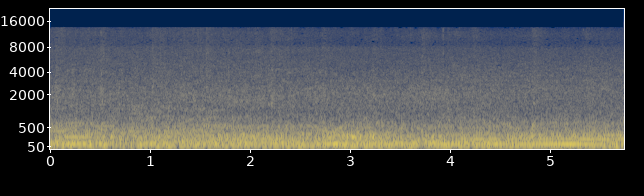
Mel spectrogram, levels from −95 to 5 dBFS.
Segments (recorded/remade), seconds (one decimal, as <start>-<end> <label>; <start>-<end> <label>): 0.0-1.4 recorded; 1.4-3.9 remade; 3.9-5.7 recorded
